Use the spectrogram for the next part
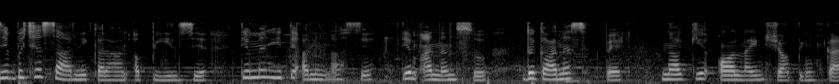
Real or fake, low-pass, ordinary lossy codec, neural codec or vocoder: real; 7.2 kHz; none; none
